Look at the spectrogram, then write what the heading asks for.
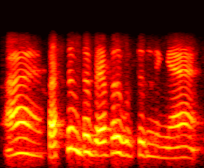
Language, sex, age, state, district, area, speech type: Tamil, female, 18-30, Tamil Nadu, Thanjavur, urban, conversation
